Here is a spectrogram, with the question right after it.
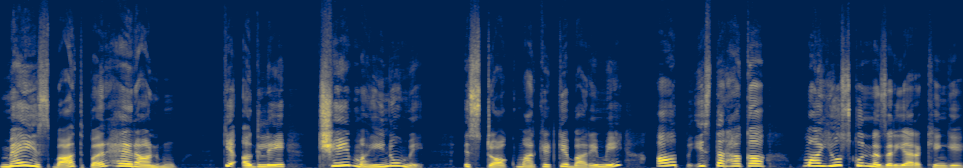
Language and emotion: Urdu, surprised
